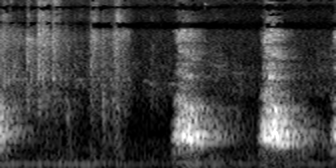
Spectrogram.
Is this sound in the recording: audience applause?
no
